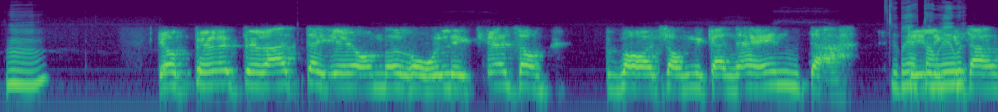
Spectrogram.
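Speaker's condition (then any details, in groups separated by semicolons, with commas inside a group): Cerebral palsy; sudden involuntary jerks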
